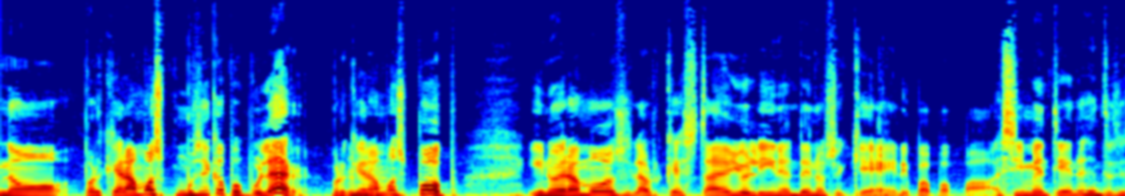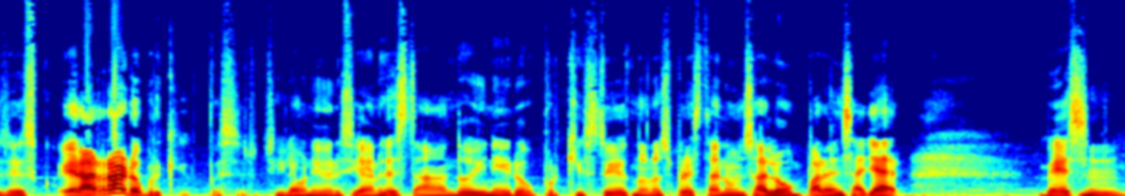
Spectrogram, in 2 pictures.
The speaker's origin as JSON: {"language": "Spanish", "region": "Santander", "country": "Colombia", "said": "a mí como santandereana, ¿qué me corresponde? Mi páramo."}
